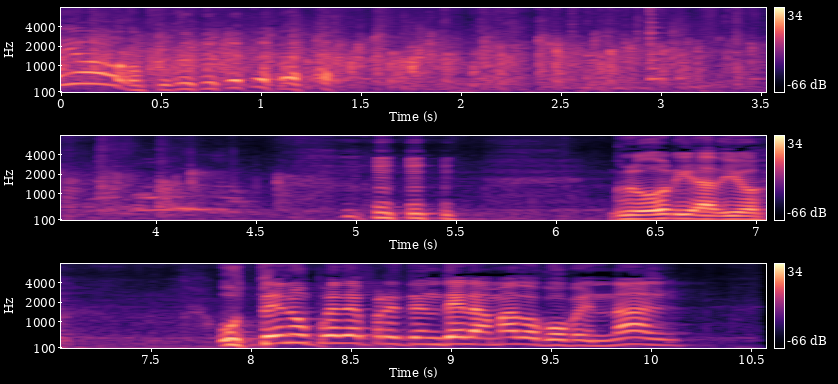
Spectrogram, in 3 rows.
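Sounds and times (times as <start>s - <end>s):
applause: 0.0s - 5.0s
laughter: 0.2s - 1.8s, 4.7s - 5.7s
speech: 0.4s - 1.7s, 5.0s - 5.7s, 6.3s - 7.2s, 7.9s - 10.3s.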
